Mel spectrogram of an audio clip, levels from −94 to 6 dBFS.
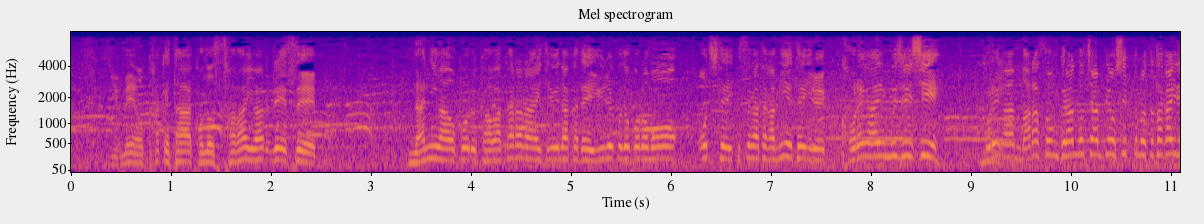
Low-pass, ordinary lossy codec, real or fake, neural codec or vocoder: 7.2 kHz; none; real; none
